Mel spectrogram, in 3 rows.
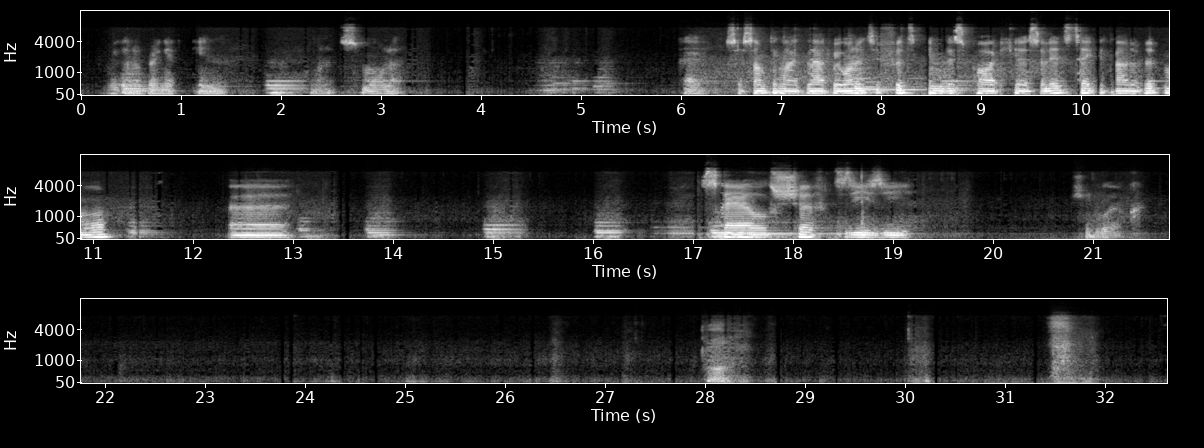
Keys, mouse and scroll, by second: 4.3-9.4 middle drag, 6.9-7.3 scroll, 7.6 scroll, 16.1-17.2 scroll, 17.2 s, 23.9 click, 24.2 scroll, 24.9 middle click, 26.0 middle click, 26.7-27.4 scroll, 27.4 middle click, 27.9 scroll, 28.9-32.6 middle drag, 31.2-31.5 scroll.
